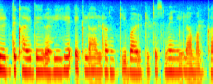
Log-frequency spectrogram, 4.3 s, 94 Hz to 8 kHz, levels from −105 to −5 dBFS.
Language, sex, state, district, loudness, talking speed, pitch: Hindi, female, Himachal Pradesh, Shimla, -21 LUFS, 195 wpm, 175 Hz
